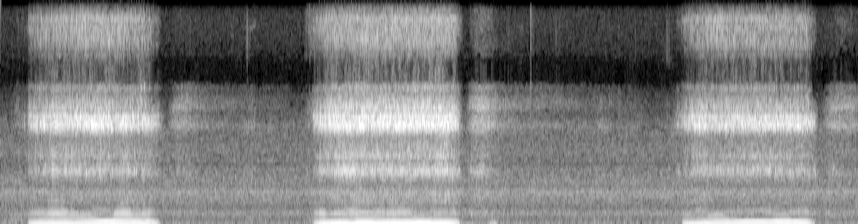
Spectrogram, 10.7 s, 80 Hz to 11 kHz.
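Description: Three loud, drawn-out rattling snores on the in-breath, about 14 a minute, with quiet breathing between them.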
